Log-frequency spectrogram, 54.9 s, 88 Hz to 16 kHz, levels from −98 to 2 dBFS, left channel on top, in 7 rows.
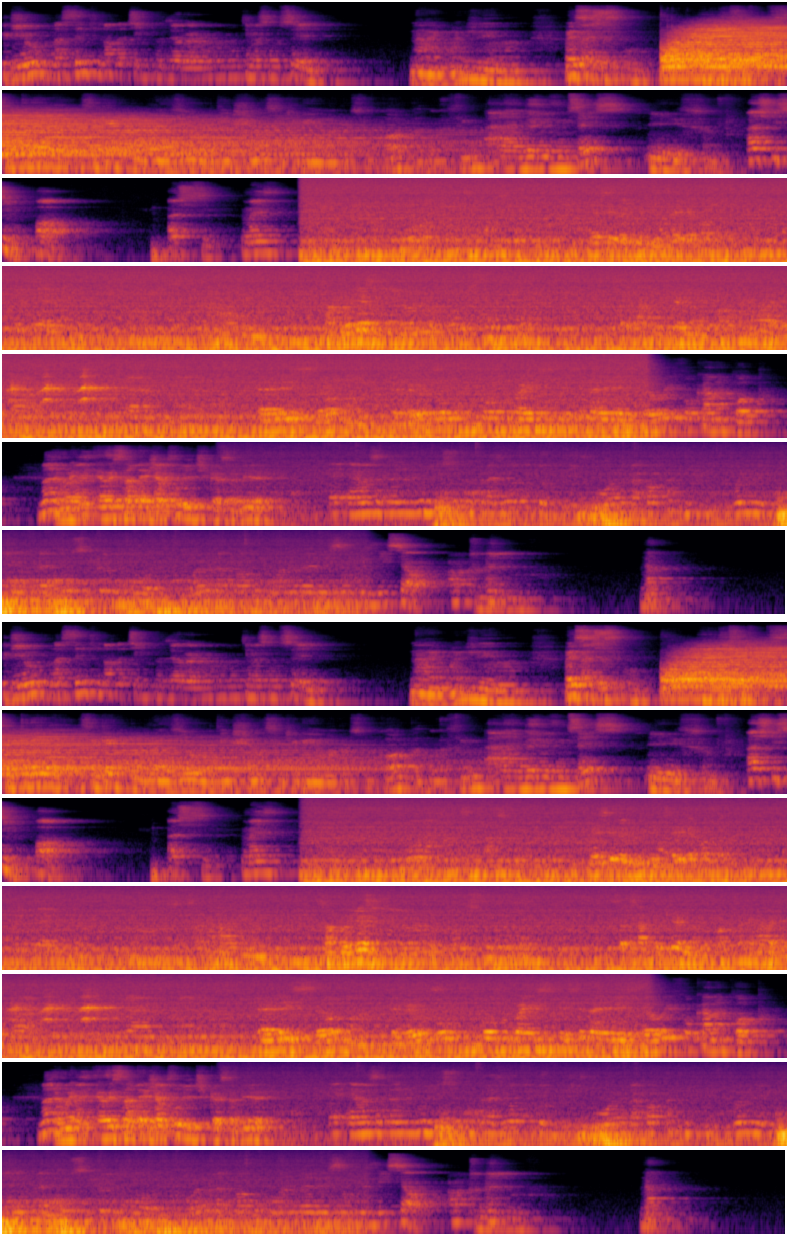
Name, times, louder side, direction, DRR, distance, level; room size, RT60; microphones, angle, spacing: voice 1, 0.0-3.2 5.7-6.5 7.1-8.0 12.7-14.1 15.3-16.4 17.3-17.8 18.1-18.5 19.7-20.8 22.1-22.6 23.6-24.6 26.9-28.9 31.5-33.7 35.4-36.2 37.3-37.7 39.6-40.2 40.5-41.0 42.5-46.2 46.6-52.2 53.5-53.6, equal, 10° right, -7 dB, 0.6 m, -36 dB
voice 2, 4.1-5.1 5.6-6.1 6.9-7.5 7.9-12.7 14.3-15.0 21.5-23.0 24.7-26.4 26.7-27.3 29.6-31.5 33.9-38.9 39.7-41.9 51.8-52.3 53.5-53.6, right 2 dB, 40° right, -5 dB, 1.1 m, -29 dB
Gong, 6.6-12.5 12.7-12.8, left 3 dB, 80° left, 0.4 m, -25 dB
sound 1, 18.7-37.9, left 1 dB, 55° left, 0.8 m, -24 dB
sound 2, 41.4-50.7, right 1 dB, 20° left, 1.1 m, -28 dB
6.5 x 3.0 x 2.3 m, 1.0 s
head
